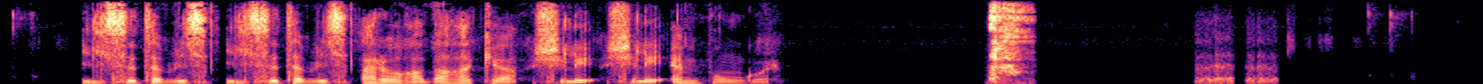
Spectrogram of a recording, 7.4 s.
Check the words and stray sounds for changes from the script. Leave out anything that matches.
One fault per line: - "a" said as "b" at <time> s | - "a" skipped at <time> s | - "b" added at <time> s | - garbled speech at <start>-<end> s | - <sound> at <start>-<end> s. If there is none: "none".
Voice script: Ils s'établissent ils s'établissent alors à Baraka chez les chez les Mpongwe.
- cough at 4.9-5.2 s
- laugh at 6.0-6.4 s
